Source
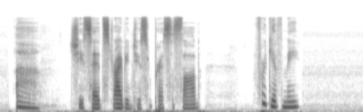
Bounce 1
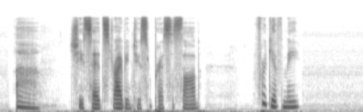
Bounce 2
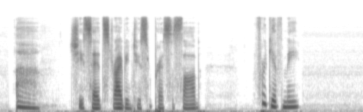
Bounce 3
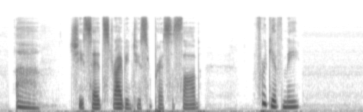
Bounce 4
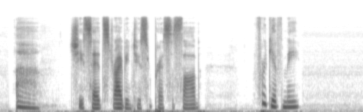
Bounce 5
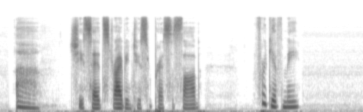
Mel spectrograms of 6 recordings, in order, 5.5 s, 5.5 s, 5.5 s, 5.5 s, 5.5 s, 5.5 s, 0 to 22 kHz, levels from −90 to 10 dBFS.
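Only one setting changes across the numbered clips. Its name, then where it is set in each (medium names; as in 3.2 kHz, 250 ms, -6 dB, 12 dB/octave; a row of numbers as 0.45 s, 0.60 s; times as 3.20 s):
dynamic bell, frequency: 10 kHz, 120 Hz, 310 Hz, 3.9 kHz, 790 Hz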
